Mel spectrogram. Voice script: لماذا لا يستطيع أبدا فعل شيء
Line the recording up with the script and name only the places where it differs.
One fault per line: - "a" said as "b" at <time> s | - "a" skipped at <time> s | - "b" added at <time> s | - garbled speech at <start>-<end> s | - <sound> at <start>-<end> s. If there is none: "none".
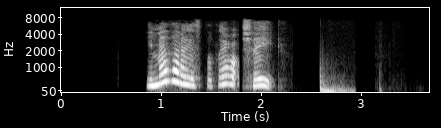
- "أبدا فعل" skipped at 1.8 s
- thud at 2.6-3.0 s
